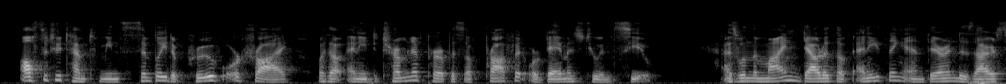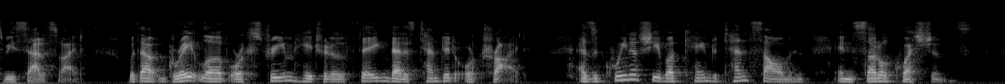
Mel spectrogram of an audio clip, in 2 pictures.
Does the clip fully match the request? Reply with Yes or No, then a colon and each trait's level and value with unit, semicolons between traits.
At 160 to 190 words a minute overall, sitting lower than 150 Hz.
Yes: average, 175 wpm; medium, 140 Hz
